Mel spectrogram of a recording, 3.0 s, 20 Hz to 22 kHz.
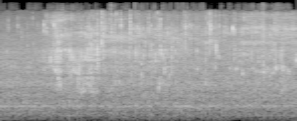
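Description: Water rinsing through a Johnson 20 hp outboard motor, a steady close hiss of flowing and splashing water with faint trickles and drips, with no talking.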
